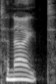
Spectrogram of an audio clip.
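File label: "tonight", English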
